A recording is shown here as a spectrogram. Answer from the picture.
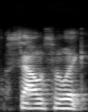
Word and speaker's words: salicylic: the St acid okay I'm from the south and I want to say salicylic acid so bad but guess what it's not a salicylic so I had to think of something that would help me with that so think of your friend Sally or a Sally same I think a lady named Sally that's going to help you pronounce salicylic acid to pronounce it so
